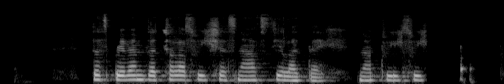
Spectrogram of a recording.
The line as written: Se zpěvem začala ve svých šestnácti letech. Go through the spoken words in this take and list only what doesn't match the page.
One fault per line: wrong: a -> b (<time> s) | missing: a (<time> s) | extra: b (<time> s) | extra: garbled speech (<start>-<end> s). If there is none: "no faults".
missing: ve (1.9 s)
extra: garbled speech (3.6-4.3 s)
